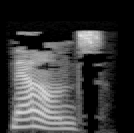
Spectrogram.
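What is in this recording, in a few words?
"nouns", British English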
